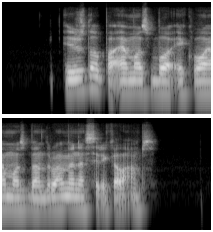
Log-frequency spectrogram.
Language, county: Lithuanian, Šiauliai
